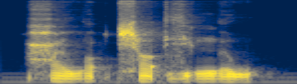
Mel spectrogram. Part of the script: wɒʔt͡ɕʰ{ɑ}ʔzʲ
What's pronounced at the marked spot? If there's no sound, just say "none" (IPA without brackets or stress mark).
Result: ɑ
